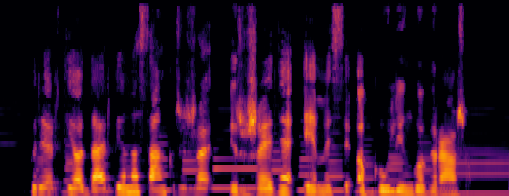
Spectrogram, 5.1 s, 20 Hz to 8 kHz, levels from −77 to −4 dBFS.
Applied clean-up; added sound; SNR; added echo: classical method Wiener filter.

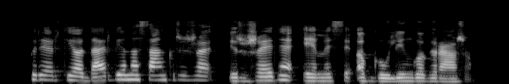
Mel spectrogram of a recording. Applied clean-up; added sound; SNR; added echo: none; none; none; none.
